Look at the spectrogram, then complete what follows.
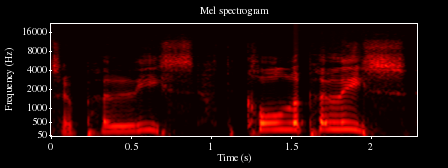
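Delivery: police with a schwa first syllable, stress on lee; schwa then lee. Shown as a demonstration. Teacher drilling police in a phrase. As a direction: call the police, hitting lee. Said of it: "which is a schwa sound".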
